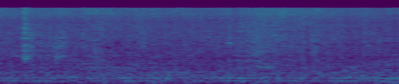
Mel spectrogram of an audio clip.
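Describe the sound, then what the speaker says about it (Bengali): Food is stirred in a pan over a medium-to-high gas flame, with a continuous soft sizzle and faint stirring scrapes throughout at low volume. "গ্যাসের ফ্লেমটা মিডিয়াম টু হাইতে রেখেছি আর সব কিছু খুব ভালো করে মিশিয়ে নিচ্ছি।"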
